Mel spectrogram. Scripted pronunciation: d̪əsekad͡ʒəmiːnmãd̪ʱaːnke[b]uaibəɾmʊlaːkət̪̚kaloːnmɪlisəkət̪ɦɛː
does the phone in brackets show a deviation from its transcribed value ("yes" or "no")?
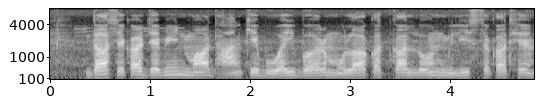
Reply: no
